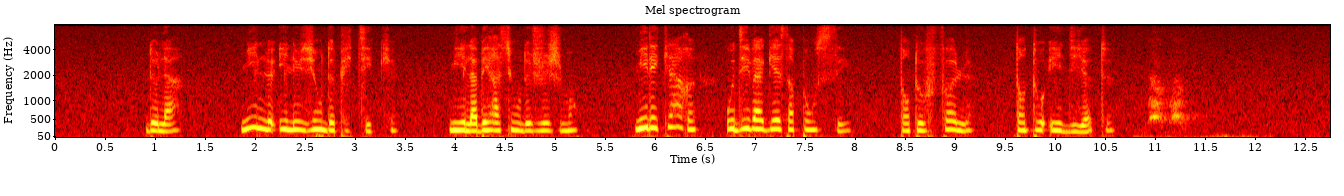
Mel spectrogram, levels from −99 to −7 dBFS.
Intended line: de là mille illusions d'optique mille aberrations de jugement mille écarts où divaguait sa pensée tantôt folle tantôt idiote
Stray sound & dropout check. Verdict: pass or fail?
fail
